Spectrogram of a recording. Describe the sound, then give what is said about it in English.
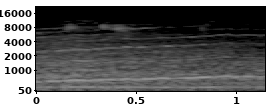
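Cadillac V8 race car pulling out of the pit lane during the 24-hour Daytona endurance race, heard as a steady engine whine that climbs slowly in pitch at an even, moderate loudness. “That's the sound of Jack Aitken going back out on the fast lane.”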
